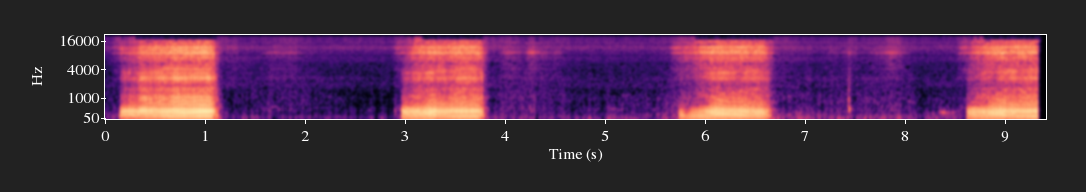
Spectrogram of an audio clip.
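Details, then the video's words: Rescue puppy snoring in a small room, four coarse rattling inhalations spaced evenly about every three seconds, each about a second long. "share the snoring"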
